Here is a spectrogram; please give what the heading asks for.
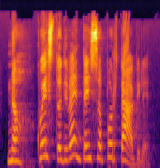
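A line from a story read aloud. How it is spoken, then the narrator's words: Shouted. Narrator (Italian): gridò Vronsky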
